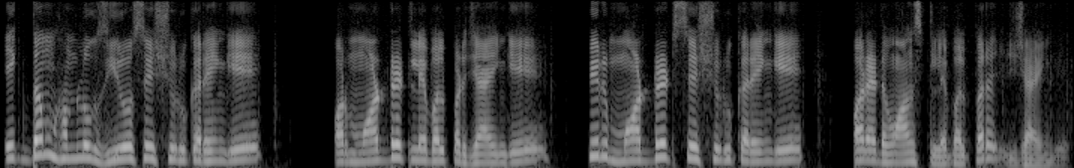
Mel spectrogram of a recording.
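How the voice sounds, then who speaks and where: A man's voice: high voice, animated, unhurried, darkish tone, clear, resonant tone, no room sound. Man teaching, dry close sound. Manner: repeats points, addresses students as brother. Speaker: English teacher. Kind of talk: course introduction lecture.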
